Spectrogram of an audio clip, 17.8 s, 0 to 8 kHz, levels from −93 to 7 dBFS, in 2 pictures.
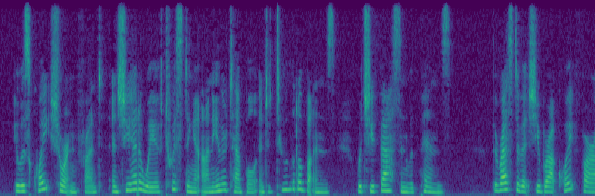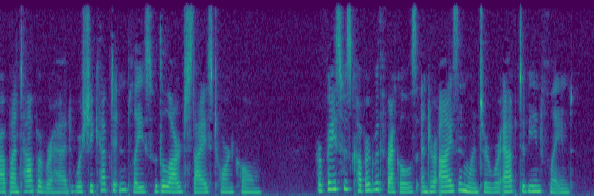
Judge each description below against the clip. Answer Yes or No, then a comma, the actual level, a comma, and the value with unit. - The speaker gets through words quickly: Yes, fast, 230 wpm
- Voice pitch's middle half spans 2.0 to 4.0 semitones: No, average, 4.7 semitones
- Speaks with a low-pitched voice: No, high, 205 Hz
